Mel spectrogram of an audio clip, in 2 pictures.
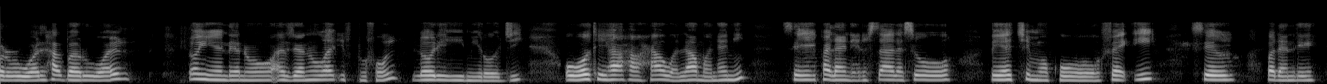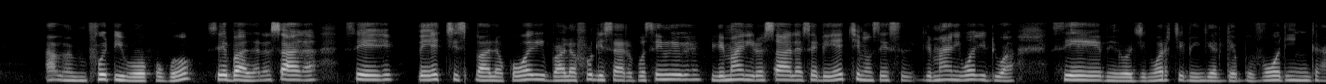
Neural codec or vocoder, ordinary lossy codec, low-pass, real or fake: codec, 16 kHz, 0.8 kbps, ZipCodec; none; 7.2 kHz; fake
